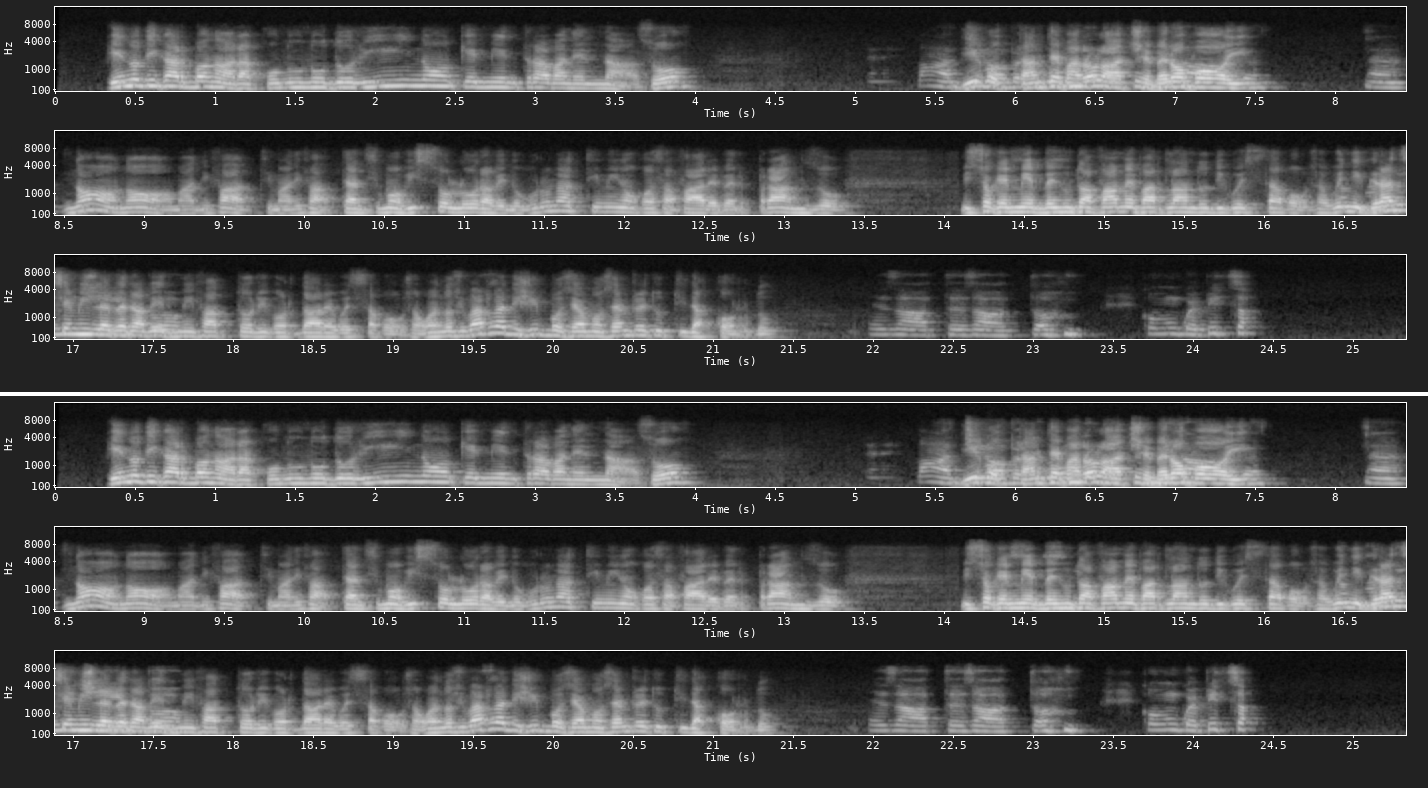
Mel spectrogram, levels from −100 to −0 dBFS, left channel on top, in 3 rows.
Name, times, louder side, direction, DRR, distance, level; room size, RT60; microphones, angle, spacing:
voice 1, 0.3-4.0 5.6-7.5 8.5-13.4 14.1-21.4, equal, 5° right, 0.7 m, -22 dB
voice 2, 5.4-7.6 8.2-8.5 14.3-14.9 16.4-17.7 22.0-24.3, right 2 dB, 70° right, 1.0 m, -29 dB
8.2 x 3.9 x 4.1 m
head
